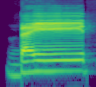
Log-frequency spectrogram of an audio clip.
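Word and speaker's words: بيت: তাহলে এটা বাইত এভাবে উচ্চারণ হবে।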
